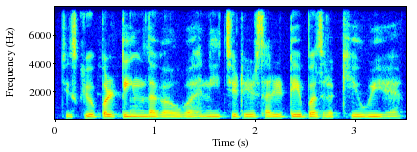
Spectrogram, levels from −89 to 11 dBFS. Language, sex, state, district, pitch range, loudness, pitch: Hindi, male, Uttar Pradesh, Lalitpur, 135-140 Hz, -18 LUFS, 135 Hz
